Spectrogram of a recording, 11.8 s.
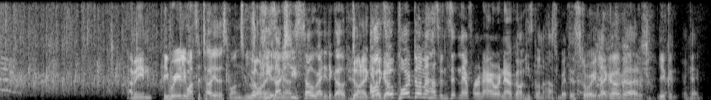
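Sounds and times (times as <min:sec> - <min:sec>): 
crowd applause: 0:00.0 - 0:04.9
speech: 0:02.1 - 0:11.8
laughter: 0:08.7 - 0:11.4.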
